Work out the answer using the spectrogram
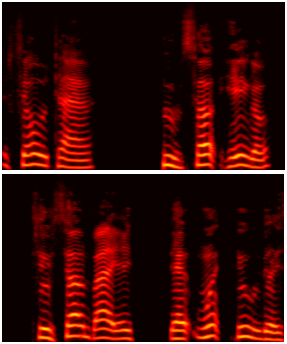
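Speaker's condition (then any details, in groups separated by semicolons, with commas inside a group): Cerebral palsy; from birth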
